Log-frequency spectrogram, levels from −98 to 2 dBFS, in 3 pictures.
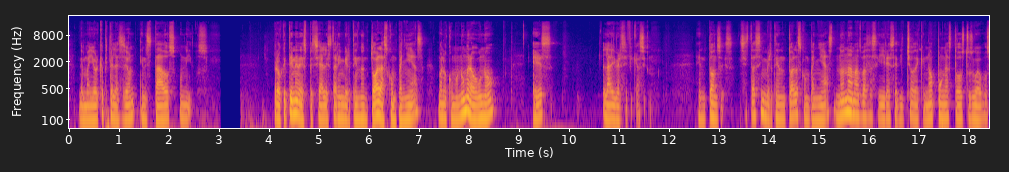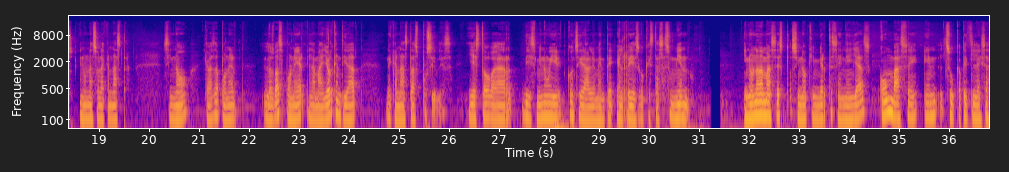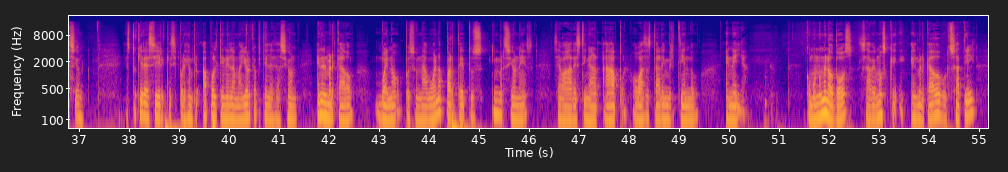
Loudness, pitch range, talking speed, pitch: -24 LUFS, 105-120 Hz, 150 wpm, 110 Hz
